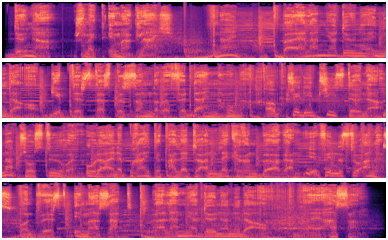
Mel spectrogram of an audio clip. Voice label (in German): Werbung; AlanyaDöner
